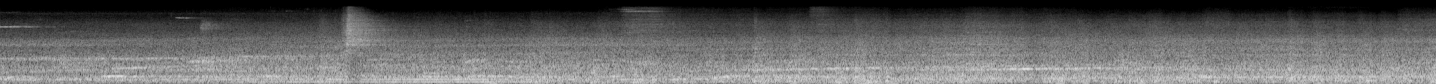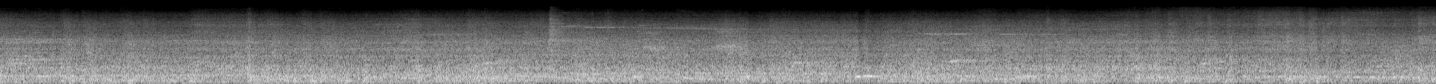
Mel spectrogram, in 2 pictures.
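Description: JR West 223 series electric multiple unit pulling out and accelerating: a steady hum for the first few seconds, then the traction motors' whine climbs slowly in pitch over the rumble and clatter of wheels on rails as the cars go by.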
